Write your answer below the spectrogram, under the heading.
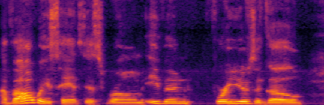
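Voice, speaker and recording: Here a woman with a medium pitch and ordinary pitch variation speaks fairly slowly in an ordinary speaking voice. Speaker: vlogger. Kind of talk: casual livestream monologue. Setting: live stream from a room.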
